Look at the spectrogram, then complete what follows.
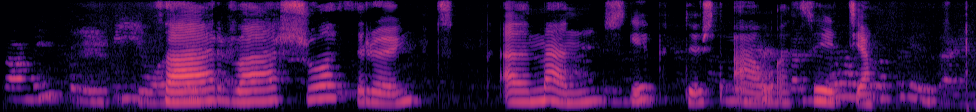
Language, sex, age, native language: Icelandic, female, 11, Icelandic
